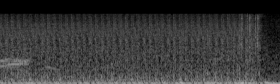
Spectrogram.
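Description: Dual SMGs fire in Saints Row IV as a dense, continuous burst of rapid gunfire, loud and steady throughout with game sounds mixed in.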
